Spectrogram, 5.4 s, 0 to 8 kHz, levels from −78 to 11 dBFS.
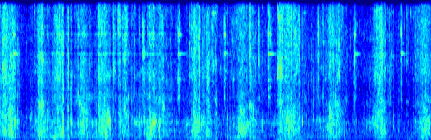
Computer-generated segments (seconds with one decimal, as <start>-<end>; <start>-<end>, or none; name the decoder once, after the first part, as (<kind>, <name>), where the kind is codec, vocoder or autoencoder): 0.5-2.2 (codec, HILCodec)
